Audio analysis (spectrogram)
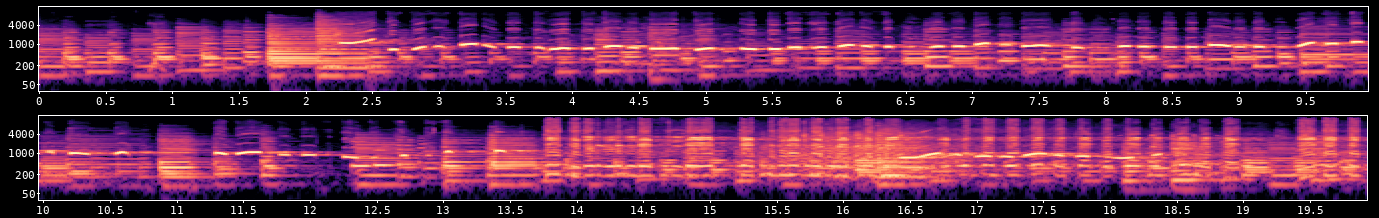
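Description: Barry Cryer on a kazoo and Graham Garden on a Swanee whistle play a bouncy tune together. The whistle swoops and glides in its melody line over the buzzy kazoo, with loud, continuous playing and faint piano accompaniment.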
